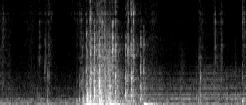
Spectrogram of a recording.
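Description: A heavy door swings open.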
